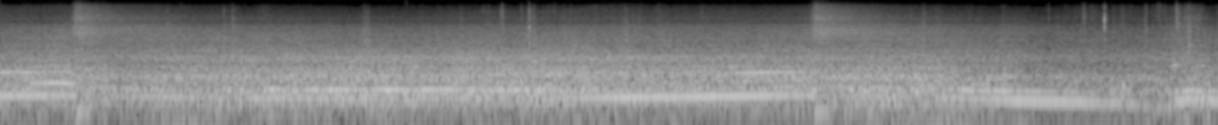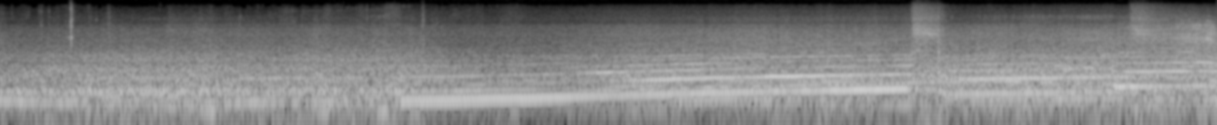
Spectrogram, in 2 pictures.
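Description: A Subaru driven hard at speed on a track, its engine note climbing and dropping through gear changes and corners; loud, continuous and close, with no talking.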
